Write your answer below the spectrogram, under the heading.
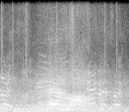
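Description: A large outdoor crowd of several thousand people at a protest in Madison, packed on the Capitol steps and down State Street, many overlapping voices shouting and chanting together in a steady dense roar with no single voice standing out.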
